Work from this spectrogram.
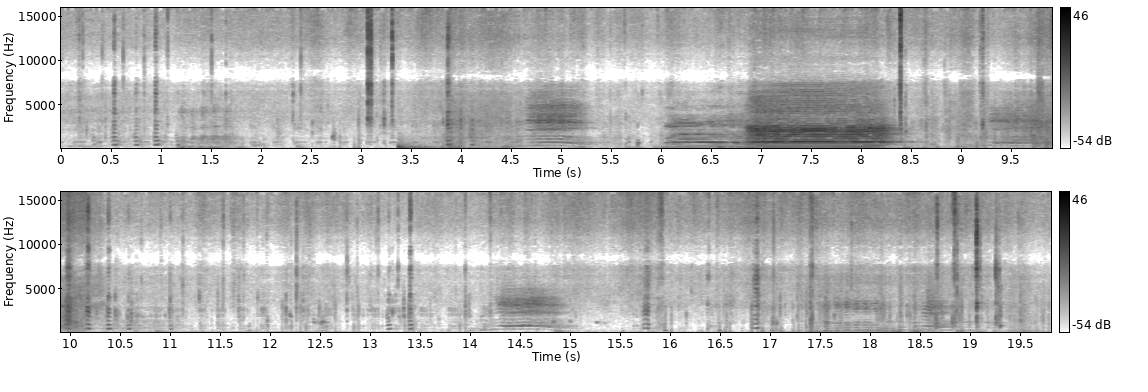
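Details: A bottle-fed baby goat (Capra hircus) makes happy sounds while wagging its tail: a loud, wavering bleat between softer nasal calls and snuffling.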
